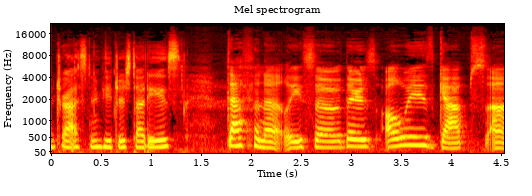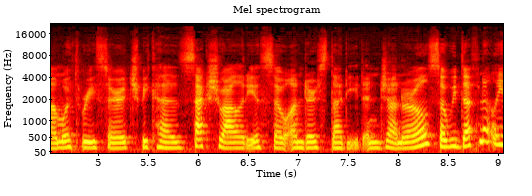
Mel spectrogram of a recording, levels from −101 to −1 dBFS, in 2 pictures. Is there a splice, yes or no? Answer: no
